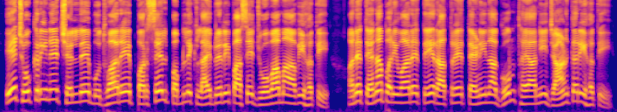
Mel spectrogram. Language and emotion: Gujarati, neutral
